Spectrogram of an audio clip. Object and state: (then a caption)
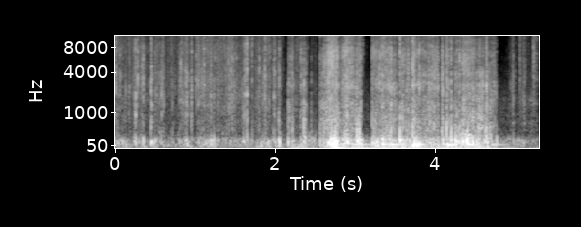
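Crumpled aluminium foil. A sheet of crumpled aluminium foil is squeezed into a ball by hand, giving a run of dense crinkling and crackling. The rustle is soft at first, then grows louder and fuller partway through before easing off again.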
